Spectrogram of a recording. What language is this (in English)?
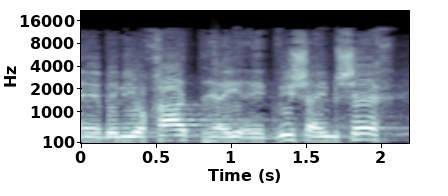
Hebrew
